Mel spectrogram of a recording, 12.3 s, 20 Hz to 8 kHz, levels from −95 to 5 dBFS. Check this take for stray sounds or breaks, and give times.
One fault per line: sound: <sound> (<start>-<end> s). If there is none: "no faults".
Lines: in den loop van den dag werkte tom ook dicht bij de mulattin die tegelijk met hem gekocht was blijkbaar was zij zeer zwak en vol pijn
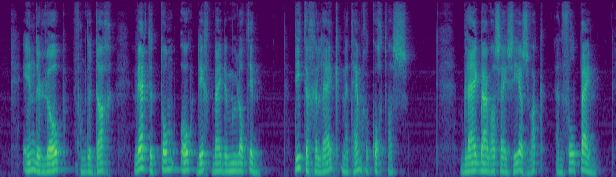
no faults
